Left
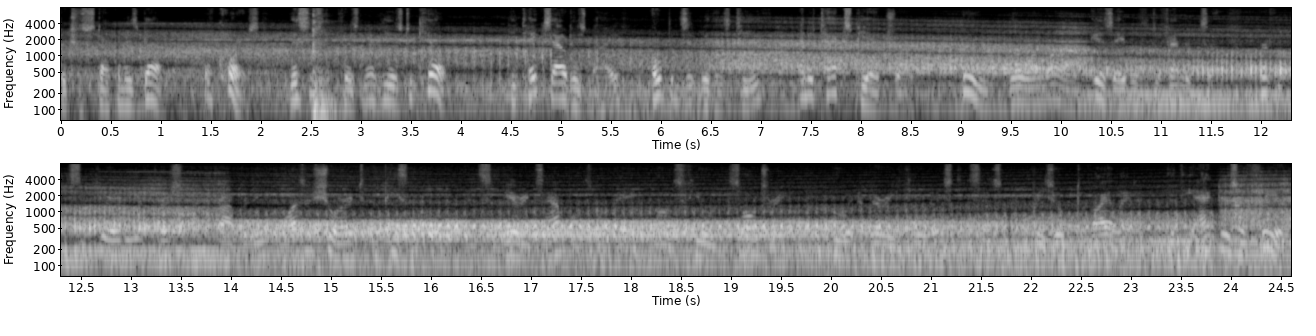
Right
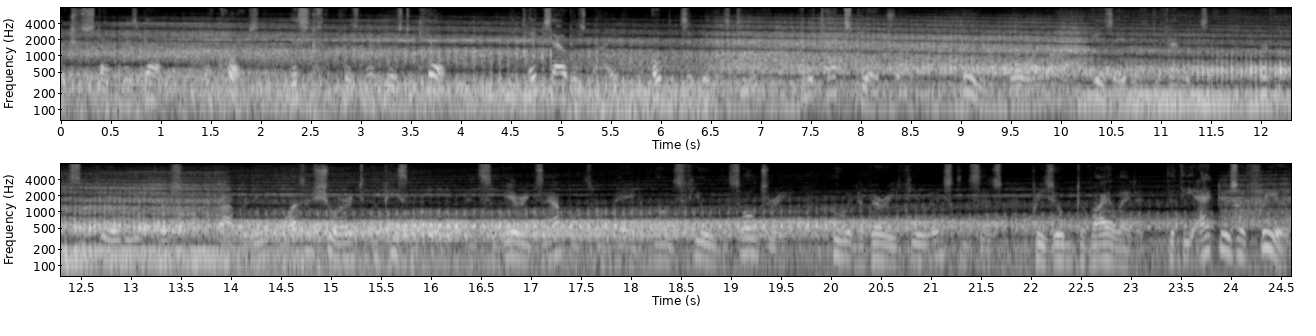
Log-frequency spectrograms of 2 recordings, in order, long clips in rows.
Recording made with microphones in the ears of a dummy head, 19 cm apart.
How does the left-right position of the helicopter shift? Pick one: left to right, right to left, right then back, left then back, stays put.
right to left.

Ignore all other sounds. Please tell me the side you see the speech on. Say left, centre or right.
centre.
